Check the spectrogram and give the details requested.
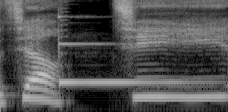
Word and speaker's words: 叫: 我叫叫 My name is 我是第三声，叫叫是第四声。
